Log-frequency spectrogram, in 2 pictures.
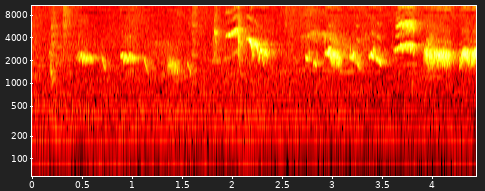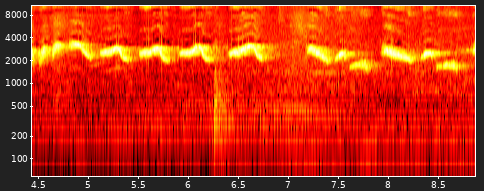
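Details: Wambi, a songbird tutor, delivering sharp chips and then a rhythmic series of whistled, up-and-down notes at about one per second, with one sudden clack midway.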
